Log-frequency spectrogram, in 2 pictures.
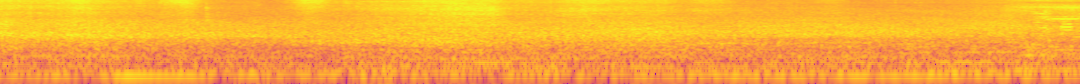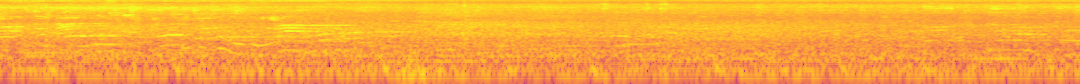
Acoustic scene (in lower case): street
